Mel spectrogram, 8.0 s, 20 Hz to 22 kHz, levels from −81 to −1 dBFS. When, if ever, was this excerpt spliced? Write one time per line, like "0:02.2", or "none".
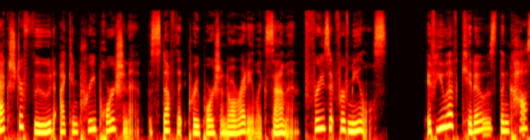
0:02.8
0:04.6
0:05.2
